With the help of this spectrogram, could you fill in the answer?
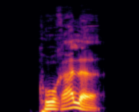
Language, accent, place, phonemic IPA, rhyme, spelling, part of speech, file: German, Germany, Berlin, /koˈralə/, -alə, Koralle, noun, De-Koralle.ogg
- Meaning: coral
